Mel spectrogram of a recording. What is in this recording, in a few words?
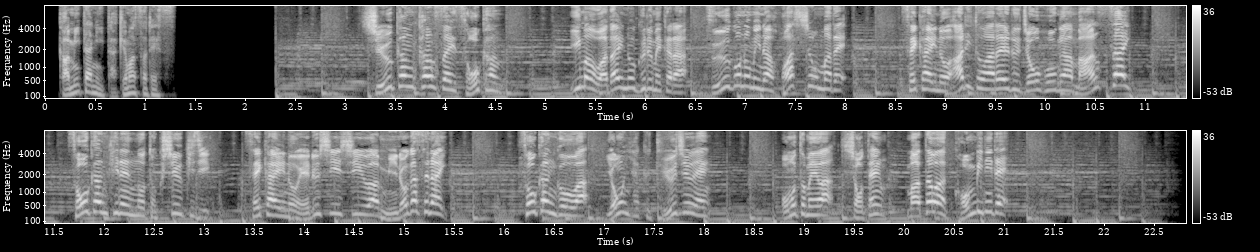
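commercial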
